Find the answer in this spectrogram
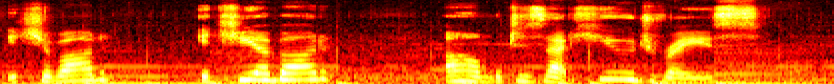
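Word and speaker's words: Iditarod: She wants to train for the, I believe it is pronounced Ichiabod, which is that huge race that, takes place in Alaska every year.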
